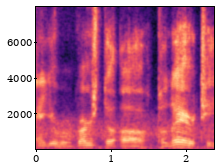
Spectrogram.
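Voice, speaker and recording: A man is talking at medium pitch. His delivery stays monotone and flat. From Miami, Florida. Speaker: YouTube live streamer. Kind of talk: livestream call-out rant. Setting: livestream. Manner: slow.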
